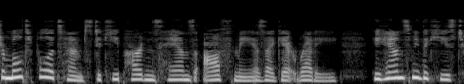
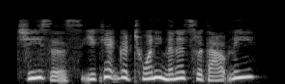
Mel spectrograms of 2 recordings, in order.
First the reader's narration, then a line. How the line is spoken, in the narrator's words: I laugh into the phone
